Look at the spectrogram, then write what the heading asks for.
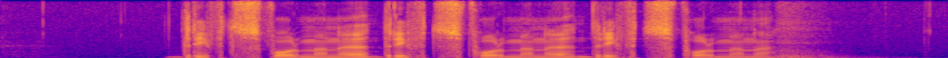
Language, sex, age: Norwegian, male, 38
